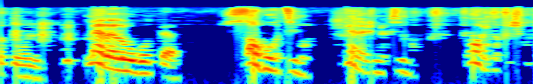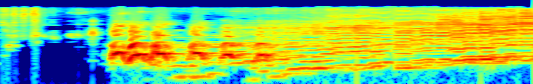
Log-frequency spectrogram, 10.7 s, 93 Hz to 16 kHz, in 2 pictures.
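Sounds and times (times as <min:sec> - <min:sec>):
speech: 0:00.1 - 0:05.6, 0:06.4 - 0:10.5
dog barking: 0:06.4 - 0:08.1.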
